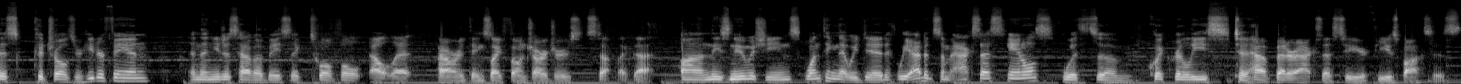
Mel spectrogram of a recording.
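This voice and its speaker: Music plays behind a man with an American accent and a medium pitch. He talks at a moderate pace with lively intonation. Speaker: manufacturer employee explaining the product. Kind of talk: casual factory tour explanation.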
